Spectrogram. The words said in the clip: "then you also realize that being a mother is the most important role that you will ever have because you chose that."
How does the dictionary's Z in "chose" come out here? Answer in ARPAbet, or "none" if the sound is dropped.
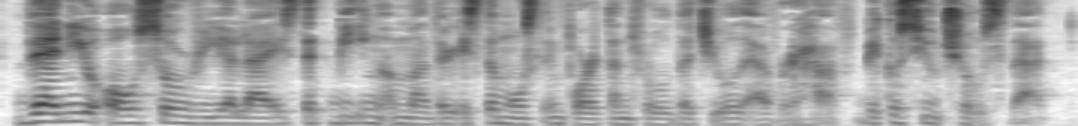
S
